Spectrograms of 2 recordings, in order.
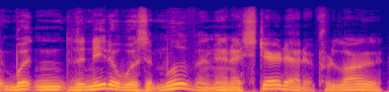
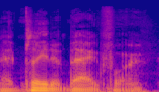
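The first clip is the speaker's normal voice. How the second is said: ordinary talk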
